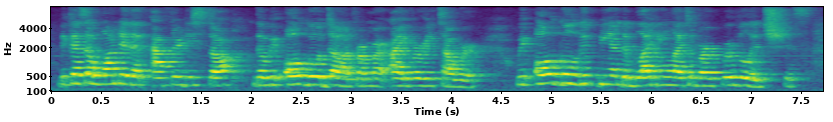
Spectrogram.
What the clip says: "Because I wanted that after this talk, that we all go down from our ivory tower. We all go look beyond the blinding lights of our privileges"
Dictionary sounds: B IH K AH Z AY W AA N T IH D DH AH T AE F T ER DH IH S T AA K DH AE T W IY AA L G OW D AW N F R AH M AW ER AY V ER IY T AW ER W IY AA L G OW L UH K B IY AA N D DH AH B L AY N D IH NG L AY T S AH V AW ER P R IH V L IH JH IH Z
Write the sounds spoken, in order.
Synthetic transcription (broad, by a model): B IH K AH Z AY W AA N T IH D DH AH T AE F T ER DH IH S T AA K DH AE T W IY AA L G OW D AW N F R AH M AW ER AY V ER IY T AW ER W IY AA L G OW L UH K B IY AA N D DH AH B L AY D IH NG L AY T AH V AW ER P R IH V L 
